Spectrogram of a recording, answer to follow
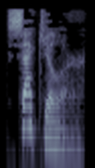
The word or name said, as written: secular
